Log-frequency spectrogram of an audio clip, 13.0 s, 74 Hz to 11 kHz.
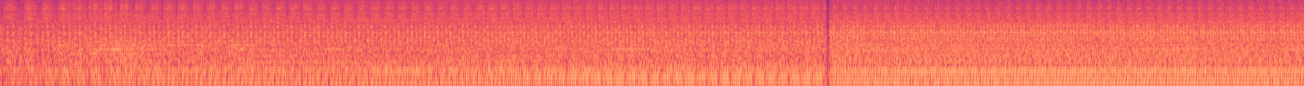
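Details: Ford 4000 tractor driving a vintage E.S Hindley cast PTO saw bench, unused about 20 years, first run on a found PTO shaft: steady engine with an even spinning drone from the saw, no knocks or grinding; runs smoothly.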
